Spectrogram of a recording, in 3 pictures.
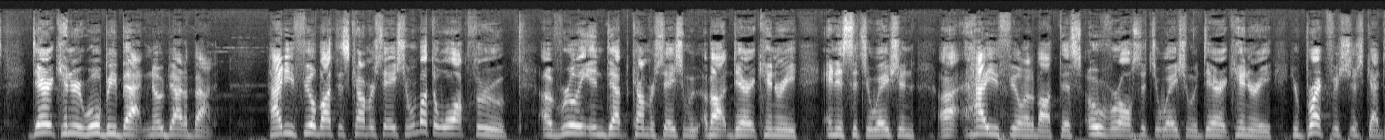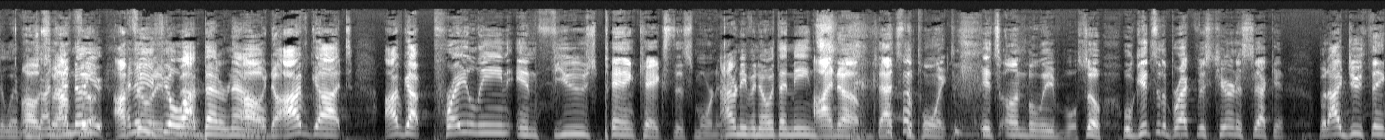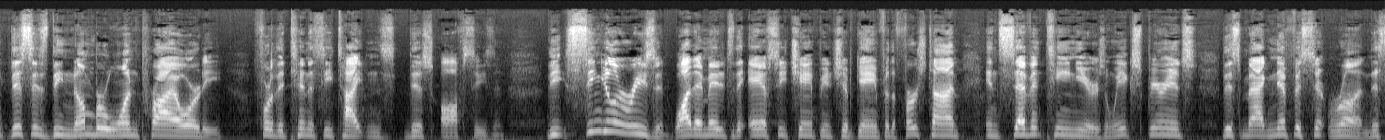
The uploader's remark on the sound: LIVE from Nash House Southern Spoon & Saloon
